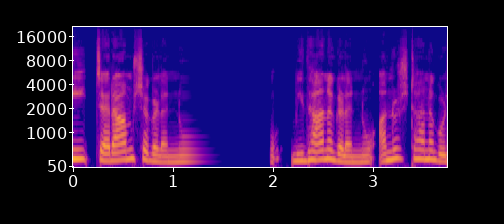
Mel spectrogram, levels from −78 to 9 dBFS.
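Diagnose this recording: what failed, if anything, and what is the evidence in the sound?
The network stage failed first, with what sounds like a long network dropout from 1.11 to 2.04 s, right after "ಈ ಚರಾಂಶಗಳನ್ನು". The last sound is stretched into a fading buzz, then about 0.55 s of near silence follows, and roughly 0.6 s of speech never returns. On a waveform the envelope decays to a flat line. A spectrogram shows smeared harmonics thinning into a blank band. The likely cause is packets that stopped arriving, with concealment filling the gap until it gave up.

Next comes a jitter buffer speed-up from 2.12 to 3.65 s, also on the network and buffer side. The late burst of audio left the buffer holding more than its target, so the receiver repeatedly cut out one or a few pitch periods at a time to drain it, removing around 0.15 s in total. Speech runs about 110% fast at unchanged pitch and sounds hurried. 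A spectrogram keeps formant frequencies steady while syllables compress in time. A waveform shows tiny splices at periodic peaks.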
